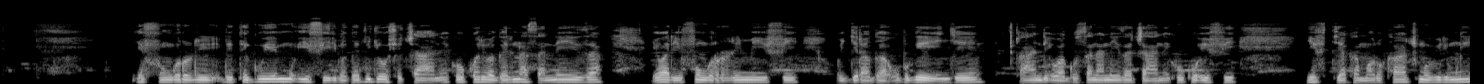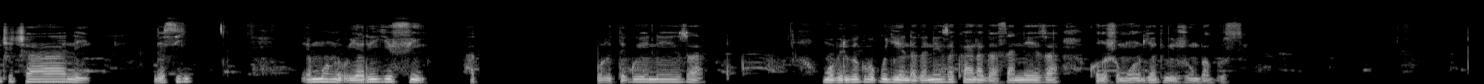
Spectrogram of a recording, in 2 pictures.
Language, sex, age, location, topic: Kinyarwanda, male, 25-35, Musanze, finance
